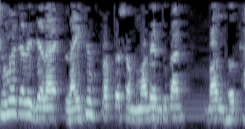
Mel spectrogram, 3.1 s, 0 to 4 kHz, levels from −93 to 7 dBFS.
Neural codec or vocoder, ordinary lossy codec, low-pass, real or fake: none; none; 3.6 kHz; real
